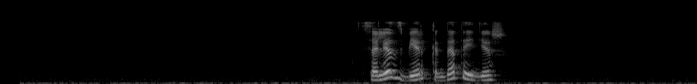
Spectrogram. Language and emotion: Russian, positive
